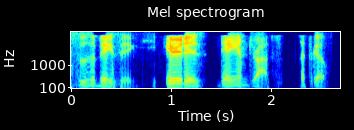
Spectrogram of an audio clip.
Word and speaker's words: Daym Drops: Daym Drops, Daym indeed.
